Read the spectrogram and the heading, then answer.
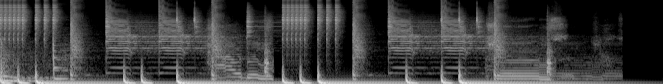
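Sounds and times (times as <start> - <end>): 
hip hop drum kit: 0.0 - 5.2.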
